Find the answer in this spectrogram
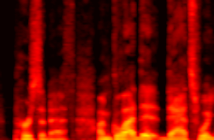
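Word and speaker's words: Percabeth: you for correcting me i will start saying persabeth i'm glad that that's what you said for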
